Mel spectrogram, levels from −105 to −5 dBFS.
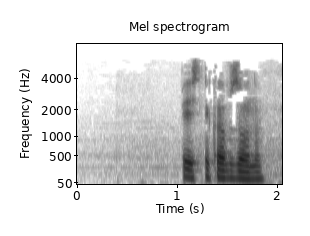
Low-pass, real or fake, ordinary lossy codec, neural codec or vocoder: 7.2 kHz; real; MP3, 24 kbps; none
